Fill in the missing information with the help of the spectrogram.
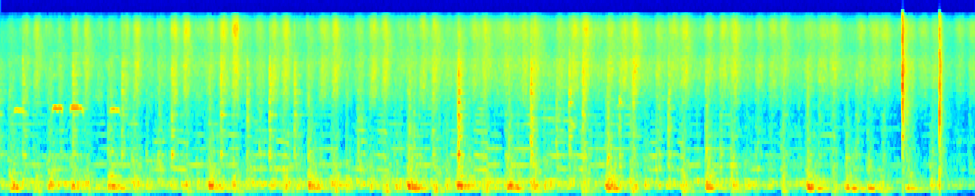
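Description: Carnival street-band drumming: snare and deep drums beating a fast, steady rhythm, with one sharp crack near the end.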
